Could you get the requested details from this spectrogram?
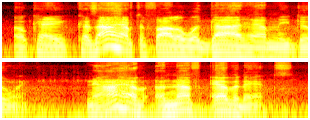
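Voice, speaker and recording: A man with an American accent speaks at a medium pitch and a fairly slow pace. His tone is bright and sharp, with lively intonation. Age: 60s. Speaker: channel owner, retiree. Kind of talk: heated argument with police officer. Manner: animated.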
